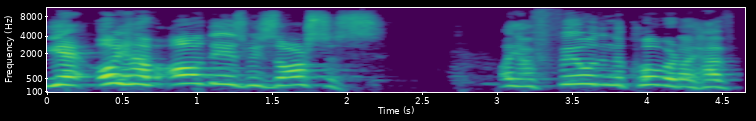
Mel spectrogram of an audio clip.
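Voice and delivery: loud, slow proclamation; proclaiming Father. Acted. Preacher speaking as God the Father, loud and slow. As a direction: declare it big and slow like a father.

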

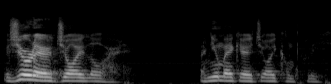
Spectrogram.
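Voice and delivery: ordinary talk

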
